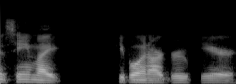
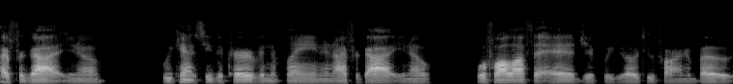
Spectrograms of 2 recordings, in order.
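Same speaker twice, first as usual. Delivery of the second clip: ordinary talk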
